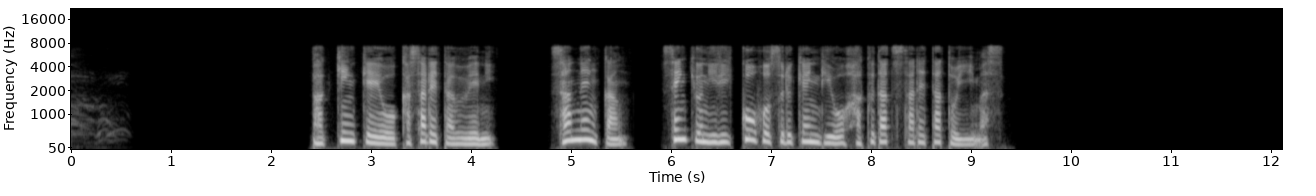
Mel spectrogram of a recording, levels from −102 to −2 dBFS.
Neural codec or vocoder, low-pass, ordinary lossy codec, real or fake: none; 7.2 kHz; Opus, 64 kbps; real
